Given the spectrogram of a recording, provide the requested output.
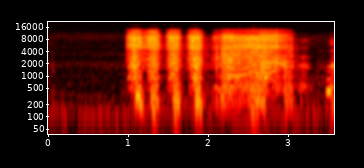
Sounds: Sniff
